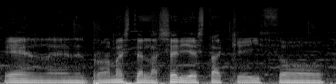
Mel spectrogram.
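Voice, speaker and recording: A man hosting a Spanish-language radio show, talking in a relaxed, conversational way with frequent restarts. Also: low voice, normal speed, soft background music. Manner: conversational, hesitant with many restarts. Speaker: radio host. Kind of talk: casual radio talk.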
